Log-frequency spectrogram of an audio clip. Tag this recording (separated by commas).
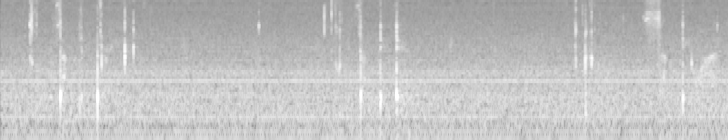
Speech, Silence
